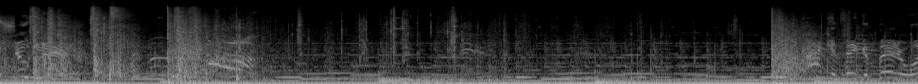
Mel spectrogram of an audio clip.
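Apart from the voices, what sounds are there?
gunfire in Red Dead Redemption 2 video game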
